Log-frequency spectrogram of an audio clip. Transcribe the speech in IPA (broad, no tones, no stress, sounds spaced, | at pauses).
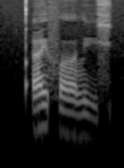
qʼ e f ʌː l i x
